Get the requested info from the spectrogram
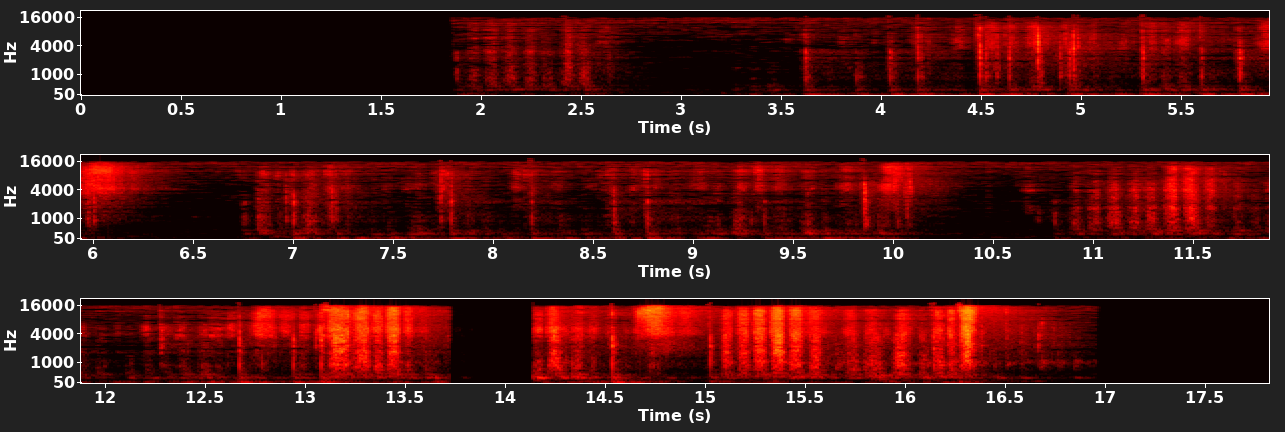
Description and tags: Hyacinthe write print & cursive hard surface edited
write print & cursive hard surface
